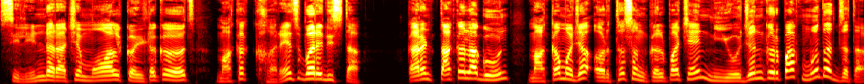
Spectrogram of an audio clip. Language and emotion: Goan Konkani, happy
